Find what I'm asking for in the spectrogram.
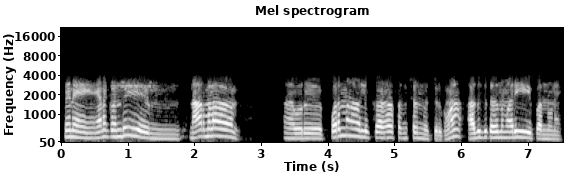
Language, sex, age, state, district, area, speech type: Tamil, male, 18-30, Tamil Nadu, Madurai, rural, conversation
